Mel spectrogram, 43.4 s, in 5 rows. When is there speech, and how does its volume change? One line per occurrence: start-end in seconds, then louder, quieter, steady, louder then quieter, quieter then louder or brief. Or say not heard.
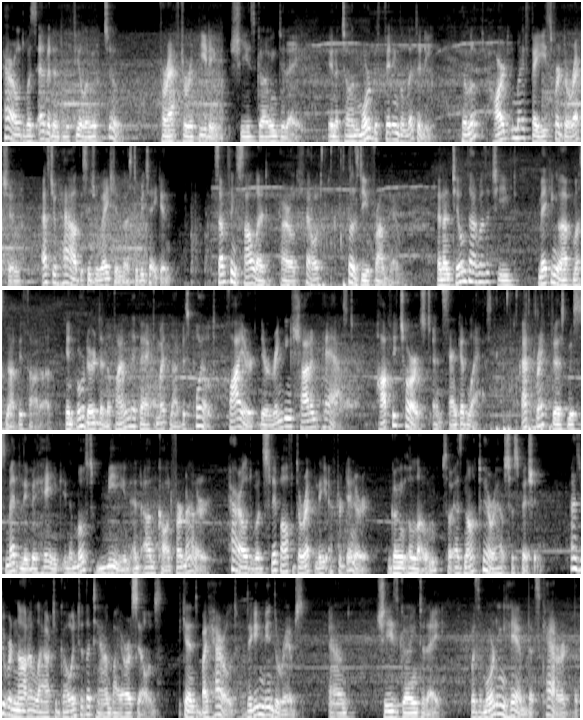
0.0-11.2 steady
11.8-43.3 steady.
